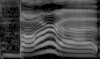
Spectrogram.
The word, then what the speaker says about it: Mara: is it Bara Barra it's Bara yeah I'm just because because it rhymes with my name yeah there you go so I always tell people oh yeah it's Mara like capybara now now I'll remember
